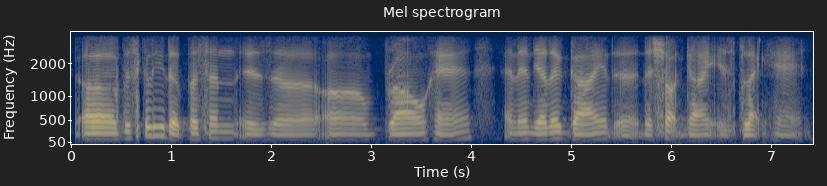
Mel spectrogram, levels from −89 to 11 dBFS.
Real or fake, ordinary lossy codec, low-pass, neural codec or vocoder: real; none; 3.6 kHz; none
